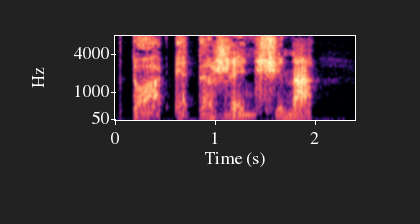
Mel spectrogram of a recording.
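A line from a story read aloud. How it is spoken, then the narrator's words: Hissing. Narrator (Russian): прошипел Саймон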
